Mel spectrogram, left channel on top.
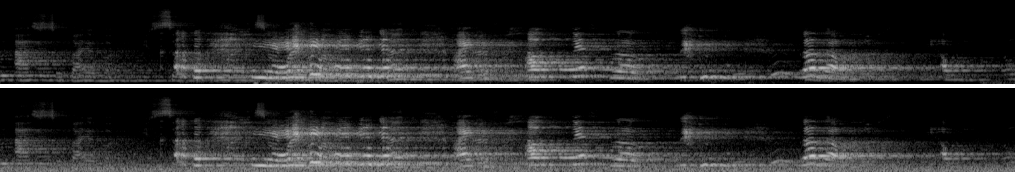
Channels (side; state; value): right; noise; rumble, 11 dB below the sound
